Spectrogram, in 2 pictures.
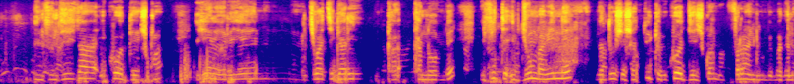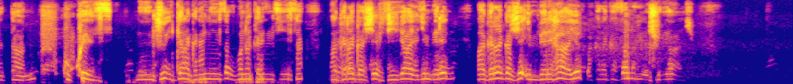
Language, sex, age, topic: Kinyarwanda, male, 18-24, finance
